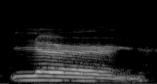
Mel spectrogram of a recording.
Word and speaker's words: learn: Tampoco el sonido de la A queda, ¿no? O sea, es decir, no figura mucho. Es como learn. Learn. Volvemos al símbolo del tipo de la palabra aquí. Tenemos como este 3. Pero ¿cuál será el sonido, no? Si lo tenemos con los dos puntitos es que se alarga ese sonido. ¿Pero qué sonido será? Bueno, pues learn, learn, earn, earn. Sí es como una E, pero no es tan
